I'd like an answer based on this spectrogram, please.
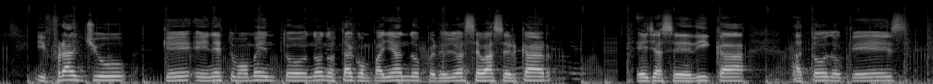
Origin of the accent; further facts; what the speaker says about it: Tucumán, Argentina; somos de Tucumán, de ahí vinimos a conocer esta magnífica ciudad.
